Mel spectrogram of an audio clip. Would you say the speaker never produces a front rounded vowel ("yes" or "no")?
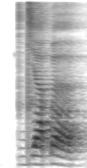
yes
